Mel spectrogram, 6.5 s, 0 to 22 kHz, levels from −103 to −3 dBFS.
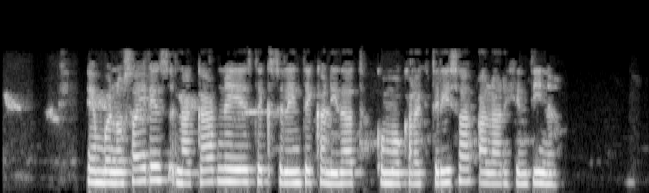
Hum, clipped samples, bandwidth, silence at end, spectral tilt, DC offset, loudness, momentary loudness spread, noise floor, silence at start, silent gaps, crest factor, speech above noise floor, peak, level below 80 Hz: none; under 0.1%; 7.6 kHz; 0.9 s; -5 dB/octave; under 0.1%; -14 LUFS; 16 LU; -74 dBFS; 0.05 s; none; 14 dB; 61 dB; 0 dBFS; -56 dBFS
